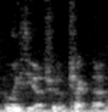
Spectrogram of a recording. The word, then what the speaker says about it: Aletheia: her new book uh walking with alaphia uh am i pronouncing that right i say sorry walking with alethia i should have checked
